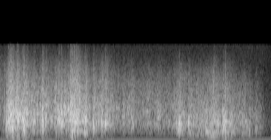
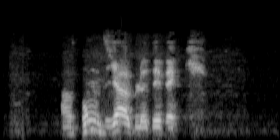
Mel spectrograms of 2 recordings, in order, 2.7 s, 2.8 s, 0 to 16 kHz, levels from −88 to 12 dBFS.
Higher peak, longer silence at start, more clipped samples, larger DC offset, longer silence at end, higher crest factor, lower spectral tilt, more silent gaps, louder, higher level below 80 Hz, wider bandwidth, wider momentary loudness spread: about the same, 0 dBFS vs 0 dBFS; second, 0 s vs 0.6 s; neither; first, 0.4% vs under 0.1%; second, 0.1 s vs 0.75 s; second, 14 dB vs 20 dB; first, -8.5 dB/octave vs -5 dB/octave; neither; first, -13 LUFS vs -17 LUFS; first, -40 dBFS vs -72 dBFS; second, 5.4 kHz vs 7 kHz; about the same, 14 LU vs 16 LU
